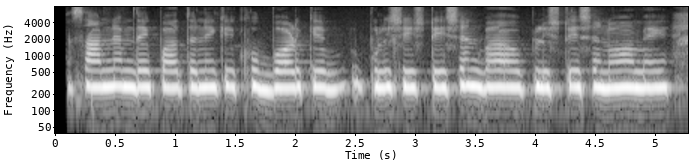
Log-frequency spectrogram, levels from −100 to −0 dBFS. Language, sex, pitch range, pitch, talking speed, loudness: Bhojpuri, female, 260-270 Hz, 265 Hz, 195 wpm, -11 LUFS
